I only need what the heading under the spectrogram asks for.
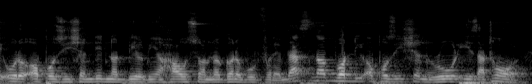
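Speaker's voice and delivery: normal talking voice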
